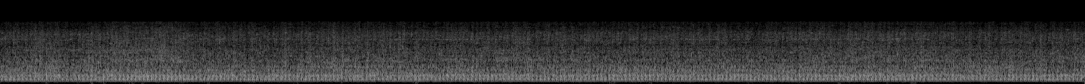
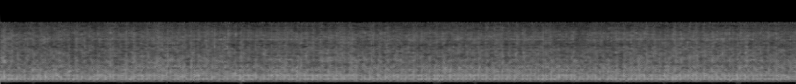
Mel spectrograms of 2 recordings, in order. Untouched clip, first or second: first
